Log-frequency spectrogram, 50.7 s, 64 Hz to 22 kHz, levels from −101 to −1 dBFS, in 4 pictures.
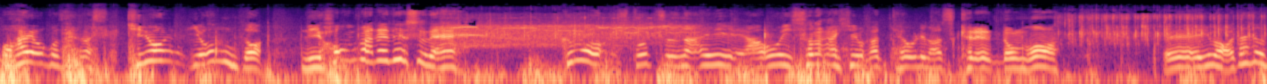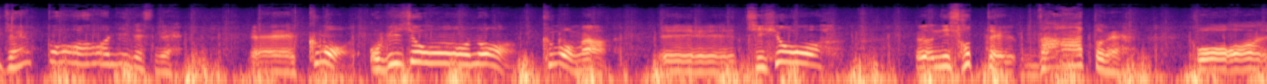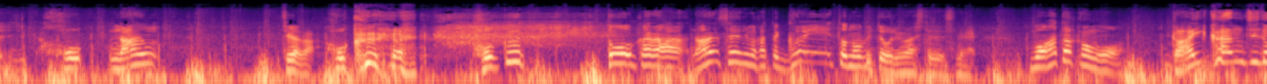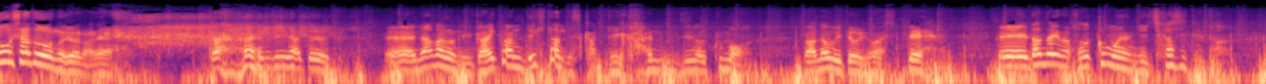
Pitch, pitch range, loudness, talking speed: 235 Hz, 185-280 Hz, -16 LUFS, 205 characters per minute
